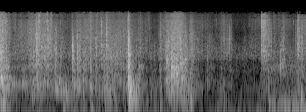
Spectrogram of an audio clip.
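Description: Nylon truck-bed tent fabric rustling and swishing in irregular bursts as it is pulled up over its poles, with one sharp click about two and a half seconds in.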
